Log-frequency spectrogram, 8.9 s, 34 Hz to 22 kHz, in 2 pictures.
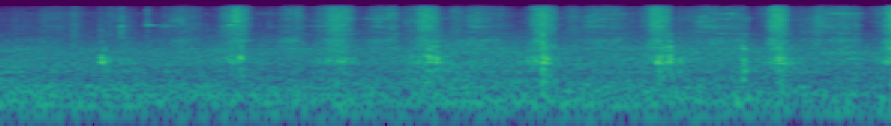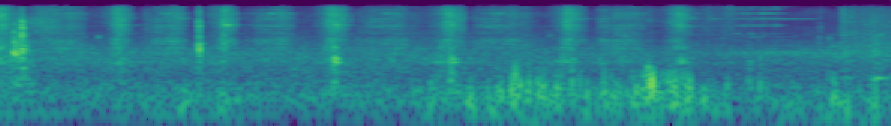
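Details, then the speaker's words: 2002 Mazda Tribute 3.0L at 165,000 miles, engine off, after a coolant loss and stall: the hand-spun water pump pulley gives a dry, gritty rasp with a tick each turn. The belt had come apart and the radiator tank broke; the water pump bearing is bad. "I'll see if I can spin that pulley so you can hear the noise that it makes when it's worn out"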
